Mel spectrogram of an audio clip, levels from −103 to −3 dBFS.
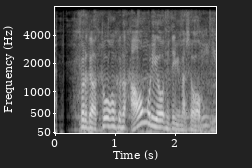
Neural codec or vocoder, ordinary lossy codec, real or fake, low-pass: codec, 16 kHz, 4.8 kbps, FACodec; none; fake; 7.2 kHz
